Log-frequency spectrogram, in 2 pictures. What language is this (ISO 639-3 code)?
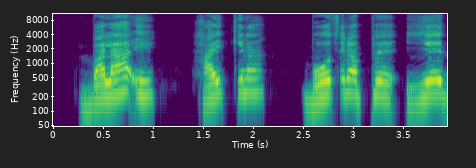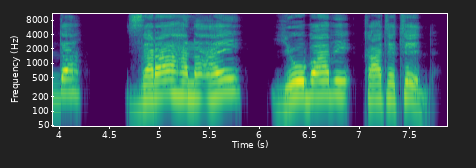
dwr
